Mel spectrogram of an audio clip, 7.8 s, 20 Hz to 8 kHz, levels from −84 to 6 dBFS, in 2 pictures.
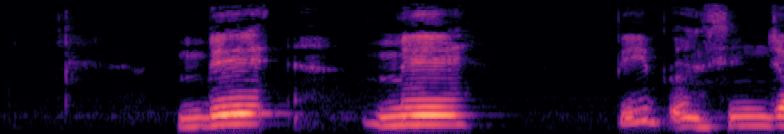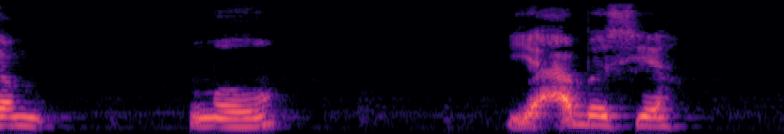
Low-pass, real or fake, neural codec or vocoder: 7.2 kHz; real; none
